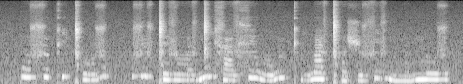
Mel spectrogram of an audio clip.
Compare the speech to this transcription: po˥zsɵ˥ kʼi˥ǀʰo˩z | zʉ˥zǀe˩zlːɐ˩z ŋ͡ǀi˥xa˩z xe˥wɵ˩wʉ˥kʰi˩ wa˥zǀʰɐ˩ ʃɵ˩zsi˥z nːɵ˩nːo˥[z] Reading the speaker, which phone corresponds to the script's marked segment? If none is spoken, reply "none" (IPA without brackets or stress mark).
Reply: z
